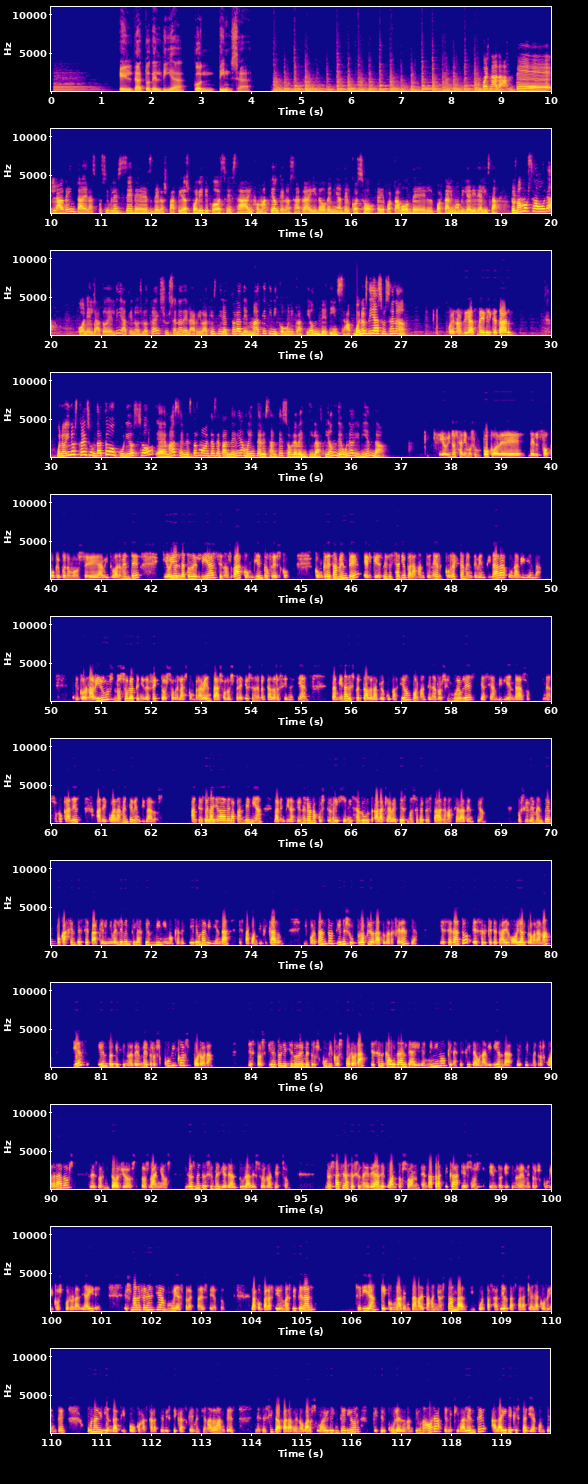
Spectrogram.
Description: Escucha aquí la intervención completa de nuestra directora de Marketing y Comunicación en el programa Inversión Inmobiliaria de Capital Radio.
